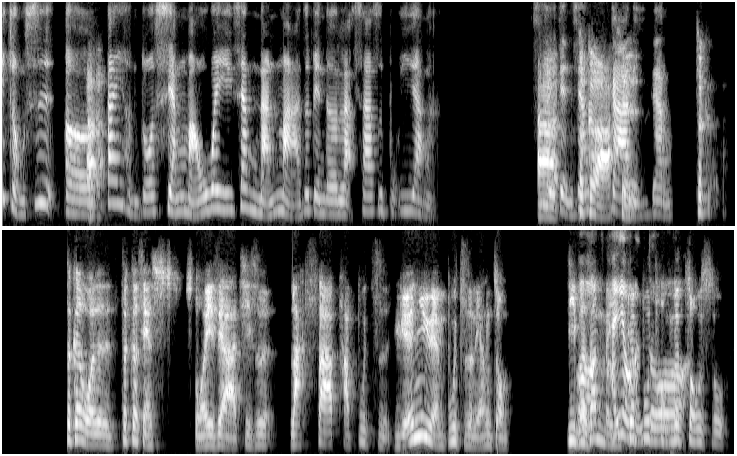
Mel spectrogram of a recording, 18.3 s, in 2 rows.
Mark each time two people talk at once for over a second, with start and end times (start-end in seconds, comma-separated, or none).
6.7-8.1, 16.3-17.8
